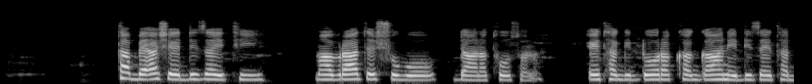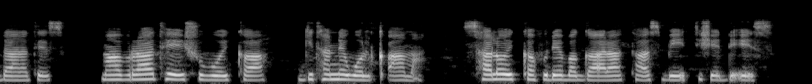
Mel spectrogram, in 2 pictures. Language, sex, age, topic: Gamo, female, 18-24, government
